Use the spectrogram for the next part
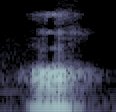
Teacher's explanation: This one is articulated with an open or a loose throat and it's low in tone.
